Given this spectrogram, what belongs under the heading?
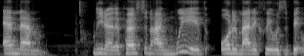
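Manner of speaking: ordinary talk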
